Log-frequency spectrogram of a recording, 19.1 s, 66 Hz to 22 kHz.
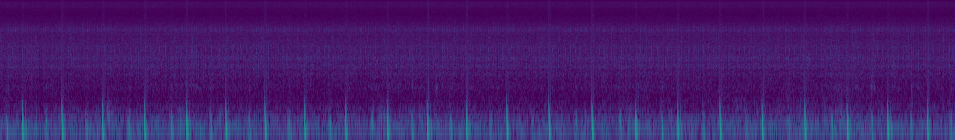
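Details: Sleep ASMR heartbeat and breathing recording: regular low heartbeat thumps about 70 a minute, steady rhythm, over a soft low hum; normal heartbeat.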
